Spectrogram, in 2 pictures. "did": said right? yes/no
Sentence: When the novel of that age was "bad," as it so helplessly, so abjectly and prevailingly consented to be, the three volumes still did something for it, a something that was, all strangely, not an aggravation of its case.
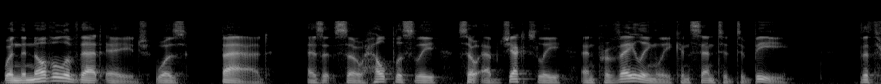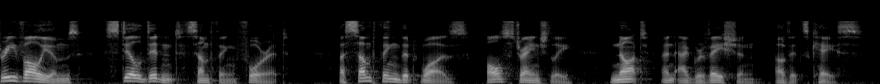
no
